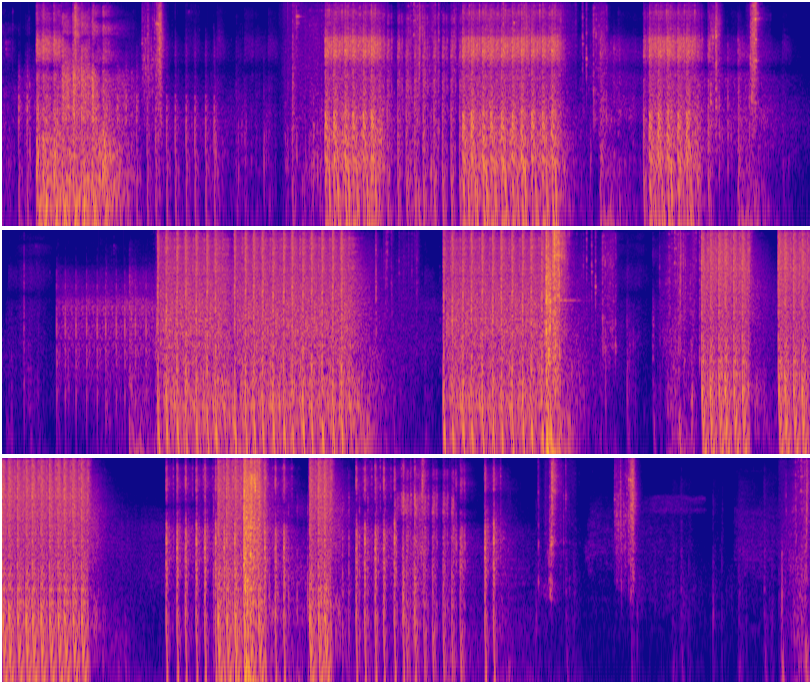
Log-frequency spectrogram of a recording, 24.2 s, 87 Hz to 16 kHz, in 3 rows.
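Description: Loud bursts of rapid M4 automatic rifle gunfire in the video game PUBG Mobile, in repeated volleys separated by short pauses, with no talking.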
